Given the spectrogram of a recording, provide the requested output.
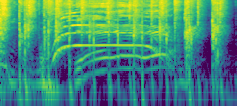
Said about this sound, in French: on applaudit tout ce petit monde bien fort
